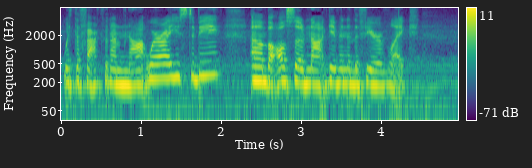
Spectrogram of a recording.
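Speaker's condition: No condition

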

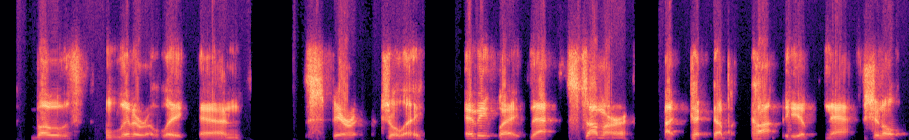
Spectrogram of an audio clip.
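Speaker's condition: Spasmodic dysphonia; voice choppy and broken

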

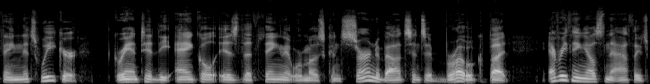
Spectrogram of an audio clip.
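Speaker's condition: No condition

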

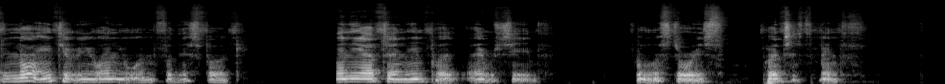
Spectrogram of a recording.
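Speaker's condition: ALS; ALS diagnosed at age 27, gradual changes before diagnosis, nervous system disease weakening muscles; 10 years since diagnosis, in second decade, slowly and gradually worn down; speech affected, mouth function impaired, affects reading aloud

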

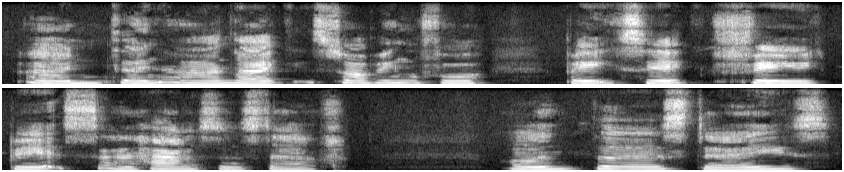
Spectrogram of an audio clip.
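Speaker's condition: Down syndrome; since infancy

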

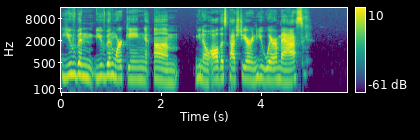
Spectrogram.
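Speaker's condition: No condition

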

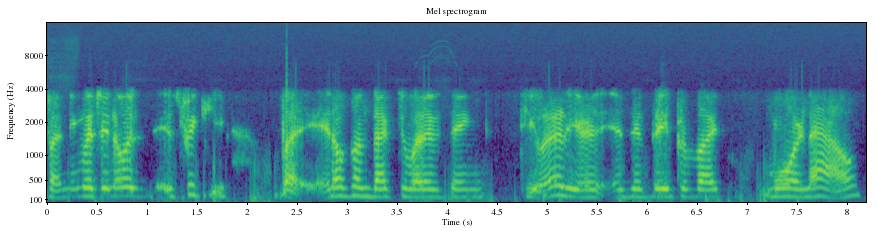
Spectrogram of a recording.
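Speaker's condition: Cerebral palsy; power wheelchair

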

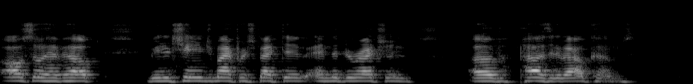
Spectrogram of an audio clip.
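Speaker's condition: Cerebral palsy; managed with exercises

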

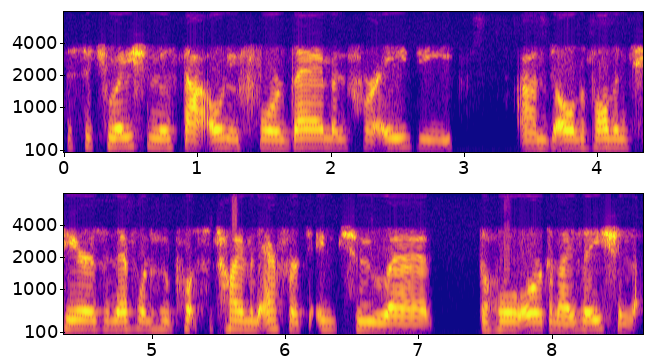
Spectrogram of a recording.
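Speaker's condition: Cleft palate; congenital

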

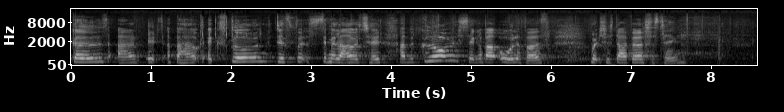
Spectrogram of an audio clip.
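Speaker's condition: Deafness; deaf since age seven

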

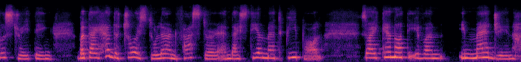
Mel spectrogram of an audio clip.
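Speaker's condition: No condition

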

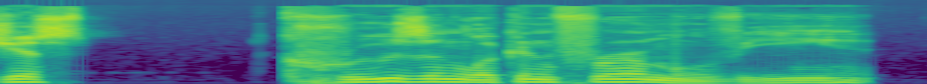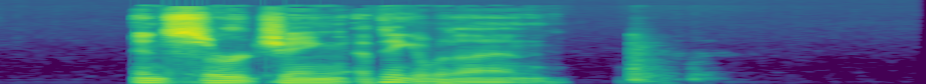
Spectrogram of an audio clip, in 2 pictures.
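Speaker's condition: No condition

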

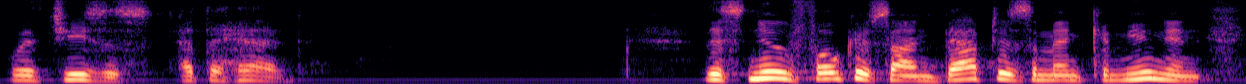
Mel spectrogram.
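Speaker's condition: No condition

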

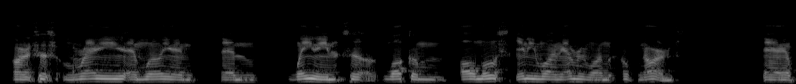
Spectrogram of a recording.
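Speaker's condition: Cleft lip and palate, popliteal pterygium syndrome

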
